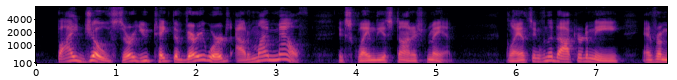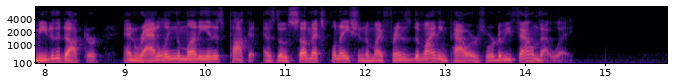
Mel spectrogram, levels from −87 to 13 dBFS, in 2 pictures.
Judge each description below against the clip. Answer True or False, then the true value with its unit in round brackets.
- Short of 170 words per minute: False (190 wpm)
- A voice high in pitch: False (130 Hz)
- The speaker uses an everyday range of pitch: False (7.4 semitones)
